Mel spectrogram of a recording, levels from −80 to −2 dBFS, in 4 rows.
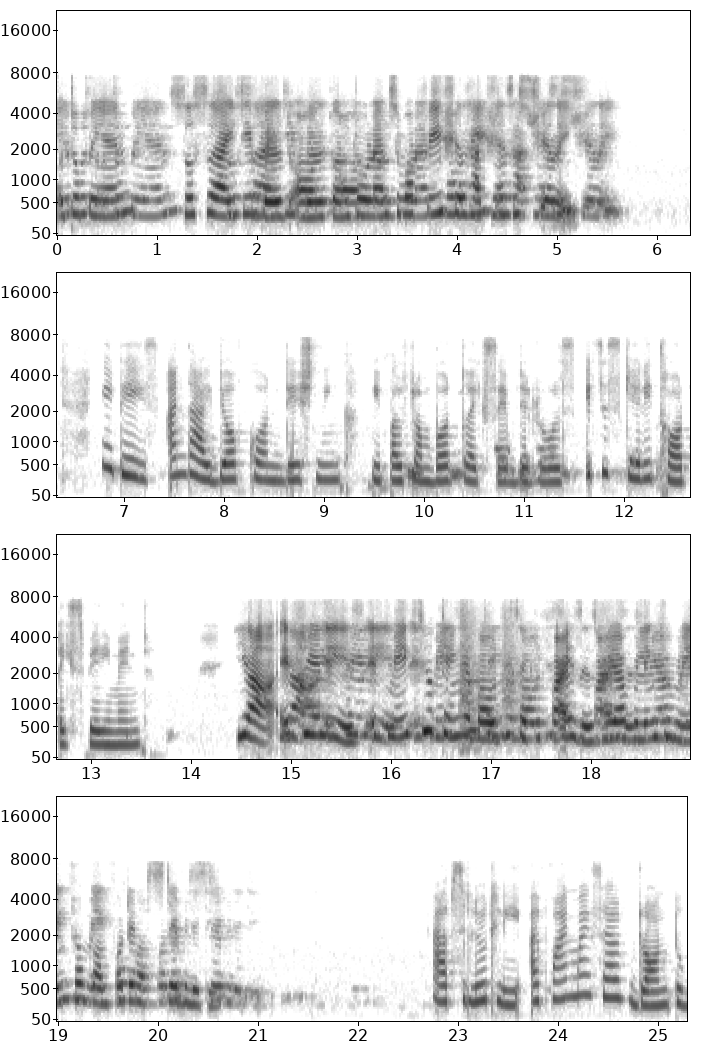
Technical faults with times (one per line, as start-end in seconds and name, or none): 0.00-25.30 echo with no canceller
8.66-8.69 bit errors on an ADPCM link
